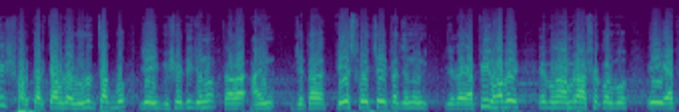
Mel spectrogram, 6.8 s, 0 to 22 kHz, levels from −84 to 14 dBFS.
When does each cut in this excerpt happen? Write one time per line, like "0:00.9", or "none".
0:01.3
0:02.2
0:03.3
0:04.4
